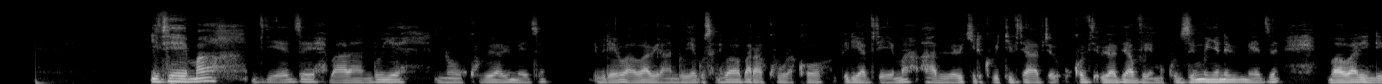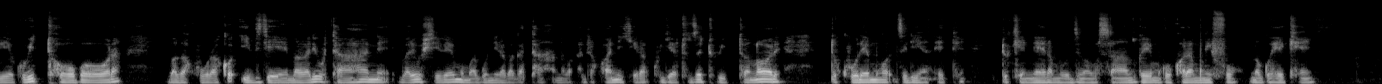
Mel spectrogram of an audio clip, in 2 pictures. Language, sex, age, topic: Rundi, male, 25-35, agriculture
